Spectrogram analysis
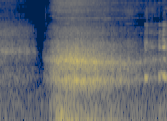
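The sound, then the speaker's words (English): A deep breath drawn in sharply, one long, airy inhale that swells and holds for about a second before easing off, fairly quiet and alone. “She just takes a deep, deep breath.”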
